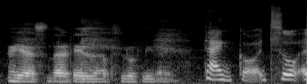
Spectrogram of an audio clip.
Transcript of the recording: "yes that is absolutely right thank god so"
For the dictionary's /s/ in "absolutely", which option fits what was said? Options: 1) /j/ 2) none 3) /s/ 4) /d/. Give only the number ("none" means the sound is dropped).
3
